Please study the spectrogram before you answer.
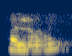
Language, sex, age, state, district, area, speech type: Gujarati, female, 18-30, Gujarat, Ahmedabad, rural, conversation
